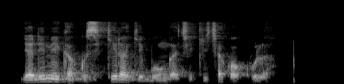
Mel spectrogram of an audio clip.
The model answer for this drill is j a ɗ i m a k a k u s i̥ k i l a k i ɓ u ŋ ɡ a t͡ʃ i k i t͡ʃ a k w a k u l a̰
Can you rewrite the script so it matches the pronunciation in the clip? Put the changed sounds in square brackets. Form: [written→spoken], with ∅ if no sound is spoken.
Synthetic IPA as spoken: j a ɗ i m [a→i] k a k u s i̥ k i [l→ɾ] a k i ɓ u ŋ ɡ a t͡ʃ i k i t͡ʃ a k w a k u l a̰

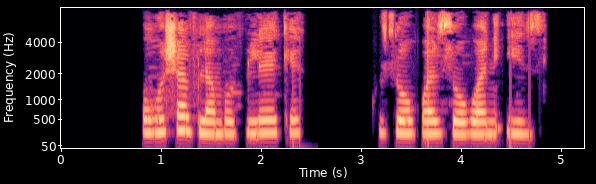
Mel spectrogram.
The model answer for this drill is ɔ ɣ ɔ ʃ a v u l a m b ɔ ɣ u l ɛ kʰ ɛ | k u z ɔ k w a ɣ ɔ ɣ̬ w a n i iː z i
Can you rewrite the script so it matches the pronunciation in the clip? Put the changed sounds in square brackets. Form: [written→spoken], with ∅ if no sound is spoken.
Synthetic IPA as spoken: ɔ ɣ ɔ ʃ a v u l a m b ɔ [ɣ→v] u l ɛ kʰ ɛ | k u z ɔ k w a [ɣ→z] ɔ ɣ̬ w a n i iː z i

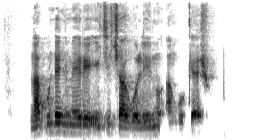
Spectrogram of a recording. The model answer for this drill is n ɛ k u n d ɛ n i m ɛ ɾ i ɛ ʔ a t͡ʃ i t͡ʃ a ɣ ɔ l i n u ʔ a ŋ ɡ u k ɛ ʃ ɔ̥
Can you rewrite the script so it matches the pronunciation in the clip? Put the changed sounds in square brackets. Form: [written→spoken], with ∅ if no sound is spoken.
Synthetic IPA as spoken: n [ɛ→a] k u n d ɛ n i m ɛ ɾ i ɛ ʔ [a→i] t͡ʃ i t͡ʃ a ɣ ɔ l i n u ʔ a ŋ ɡ u k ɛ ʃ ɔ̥

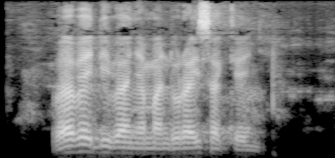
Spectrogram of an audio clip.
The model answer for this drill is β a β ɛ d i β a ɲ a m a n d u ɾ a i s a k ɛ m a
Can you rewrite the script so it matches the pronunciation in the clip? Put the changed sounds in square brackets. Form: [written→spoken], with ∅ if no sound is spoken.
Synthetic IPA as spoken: β a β ɛ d i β a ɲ a m a n d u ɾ a i s a k ɛ [m→ɲ] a

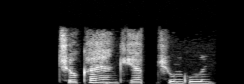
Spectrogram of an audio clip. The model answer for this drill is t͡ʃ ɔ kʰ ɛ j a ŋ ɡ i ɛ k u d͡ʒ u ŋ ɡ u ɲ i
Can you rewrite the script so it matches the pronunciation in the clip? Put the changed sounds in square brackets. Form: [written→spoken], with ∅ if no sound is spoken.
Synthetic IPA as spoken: t͡ʃ ɔ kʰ [ɛ→a] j a ŋ ɡ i [ɛ→a] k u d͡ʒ u ŋ ɡ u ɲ i

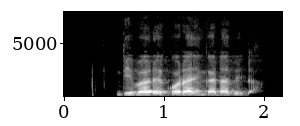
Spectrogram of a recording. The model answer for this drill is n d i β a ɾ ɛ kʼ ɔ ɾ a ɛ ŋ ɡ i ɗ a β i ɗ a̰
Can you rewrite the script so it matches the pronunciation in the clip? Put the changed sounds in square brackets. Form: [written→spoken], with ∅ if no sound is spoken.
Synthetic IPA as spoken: n d i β a ɾ ɛ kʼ ɔ ɾ a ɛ ŋ ɡ [i→a] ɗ a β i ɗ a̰

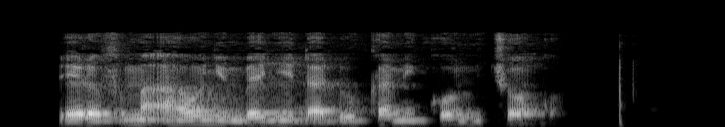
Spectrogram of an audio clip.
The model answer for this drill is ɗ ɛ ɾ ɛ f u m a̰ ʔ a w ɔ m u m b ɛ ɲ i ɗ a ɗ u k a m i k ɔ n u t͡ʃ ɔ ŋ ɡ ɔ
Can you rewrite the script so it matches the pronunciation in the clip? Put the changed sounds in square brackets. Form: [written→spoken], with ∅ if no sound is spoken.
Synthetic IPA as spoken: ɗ ɛ ɾ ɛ f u m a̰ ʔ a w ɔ [m→ɲ] u m b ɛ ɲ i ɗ a ɗ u k a m i k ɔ n u t͡ʃ ɔ ŋ ɡ ɔ

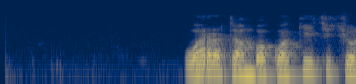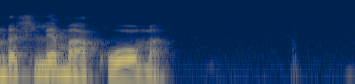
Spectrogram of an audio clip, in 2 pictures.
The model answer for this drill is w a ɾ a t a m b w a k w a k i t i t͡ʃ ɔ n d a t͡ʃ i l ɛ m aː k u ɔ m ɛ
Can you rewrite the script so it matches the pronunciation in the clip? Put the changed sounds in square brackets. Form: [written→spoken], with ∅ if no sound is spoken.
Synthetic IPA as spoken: w a ɾ a t a m b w a k w a k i [t→t͡ʃ] i t͡ʃ ɔ n d a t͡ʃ i l ɛ m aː k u ɔ m [ɛ→a]

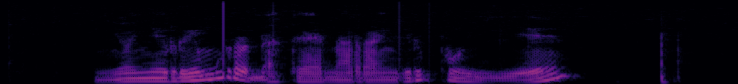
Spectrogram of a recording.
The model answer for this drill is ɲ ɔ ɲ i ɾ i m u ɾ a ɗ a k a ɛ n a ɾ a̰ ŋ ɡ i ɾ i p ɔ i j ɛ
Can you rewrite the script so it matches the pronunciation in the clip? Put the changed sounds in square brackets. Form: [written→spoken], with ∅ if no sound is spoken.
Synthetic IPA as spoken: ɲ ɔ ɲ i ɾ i m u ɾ a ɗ a k a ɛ n a ɾ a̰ ŋ ɡ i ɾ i p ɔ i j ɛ

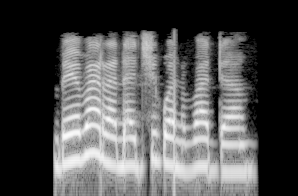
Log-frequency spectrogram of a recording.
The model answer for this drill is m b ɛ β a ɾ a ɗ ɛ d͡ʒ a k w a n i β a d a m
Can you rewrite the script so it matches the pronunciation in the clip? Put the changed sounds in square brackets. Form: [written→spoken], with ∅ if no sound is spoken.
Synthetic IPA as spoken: m b ɛ β a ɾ a ɗ [ɛ→a] d͡ʒ [a→i] k w a n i β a d a m

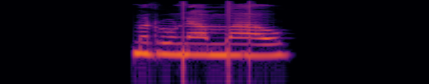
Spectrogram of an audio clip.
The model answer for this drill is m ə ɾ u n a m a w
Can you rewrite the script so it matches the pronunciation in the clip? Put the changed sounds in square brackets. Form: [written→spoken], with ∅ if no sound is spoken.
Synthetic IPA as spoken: m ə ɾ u n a m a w

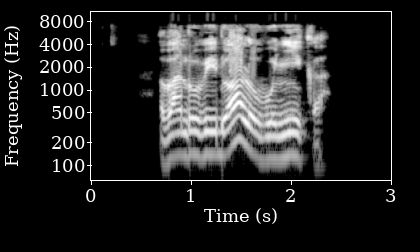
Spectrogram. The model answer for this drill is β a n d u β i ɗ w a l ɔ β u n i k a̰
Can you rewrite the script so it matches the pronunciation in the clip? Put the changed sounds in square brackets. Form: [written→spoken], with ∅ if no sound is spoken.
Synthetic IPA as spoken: β a n d u β i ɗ w a l ɔ β u [n→ɲ] i k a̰

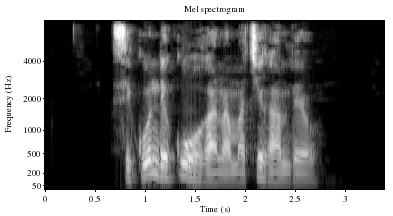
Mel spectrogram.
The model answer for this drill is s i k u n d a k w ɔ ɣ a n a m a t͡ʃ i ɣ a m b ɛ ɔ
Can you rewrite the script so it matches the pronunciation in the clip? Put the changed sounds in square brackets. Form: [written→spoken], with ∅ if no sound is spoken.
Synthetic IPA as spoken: s i k u n d [a→ɛ] k [w→u] ɔ ɣ a n a m a t͡ʃ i ɣ a m b ɛ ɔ

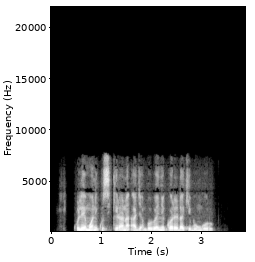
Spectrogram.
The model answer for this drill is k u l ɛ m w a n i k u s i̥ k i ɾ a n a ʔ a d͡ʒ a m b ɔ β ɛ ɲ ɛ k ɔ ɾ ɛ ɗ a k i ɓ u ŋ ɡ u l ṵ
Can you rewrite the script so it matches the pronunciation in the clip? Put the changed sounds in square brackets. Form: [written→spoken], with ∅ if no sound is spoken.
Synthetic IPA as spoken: k u l ɛ m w a n i k u s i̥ k i ɾ a n a ʔ a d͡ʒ a m b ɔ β ɛ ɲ ɛ k ɔ ɾ ɛ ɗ a k i ɓ u ŋ ɡ u [l→ɾ] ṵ

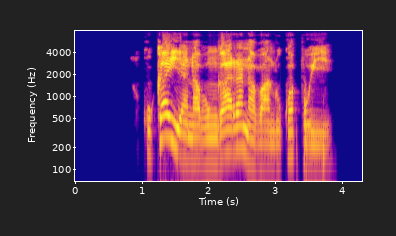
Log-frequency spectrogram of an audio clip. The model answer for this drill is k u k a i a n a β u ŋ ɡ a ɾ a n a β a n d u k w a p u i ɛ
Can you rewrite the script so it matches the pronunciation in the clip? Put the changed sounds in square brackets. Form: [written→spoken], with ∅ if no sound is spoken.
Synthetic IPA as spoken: k u k a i a n a β u ŋ ɡ a ɾ a n a β a n d u k w a p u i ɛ

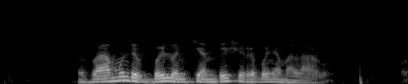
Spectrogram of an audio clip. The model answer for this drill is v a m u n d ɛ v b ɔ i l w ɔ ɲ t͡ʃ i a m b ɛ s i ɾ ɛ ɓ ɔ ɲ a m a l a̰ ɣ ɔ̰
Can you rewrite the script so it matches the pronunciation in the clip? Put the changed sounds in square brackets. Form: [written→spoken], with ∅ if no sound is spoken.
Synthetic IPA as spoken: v a m u n d ɛ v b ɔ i l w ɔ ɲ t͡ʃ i a m b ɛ [s→ʃ] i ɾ ɛ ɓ ɔ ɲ a m a l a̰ ɣ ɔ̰

